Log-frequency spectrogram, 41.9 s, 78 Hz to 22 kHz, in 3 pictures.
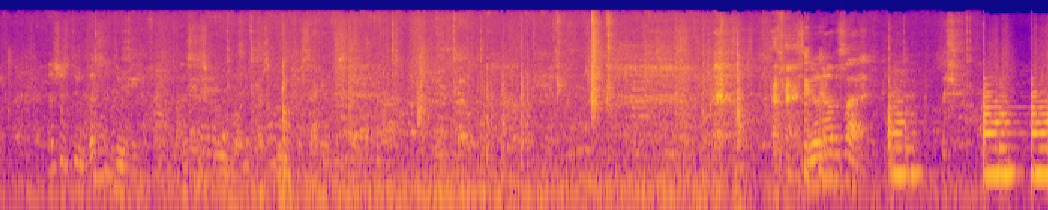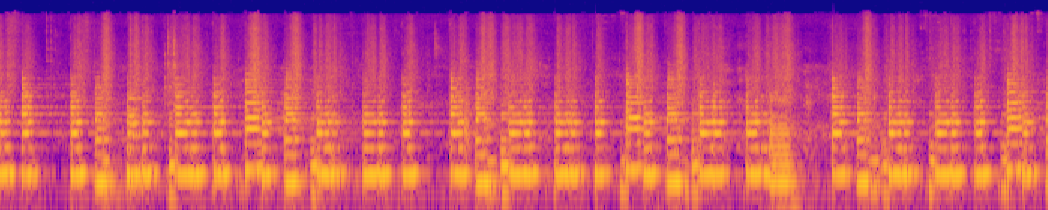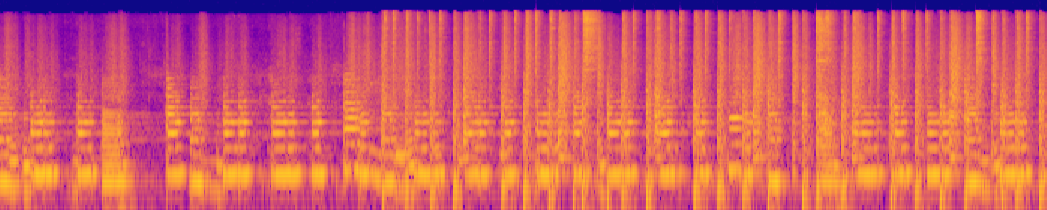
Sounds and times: Speech: 10.3s - 11.7s.

